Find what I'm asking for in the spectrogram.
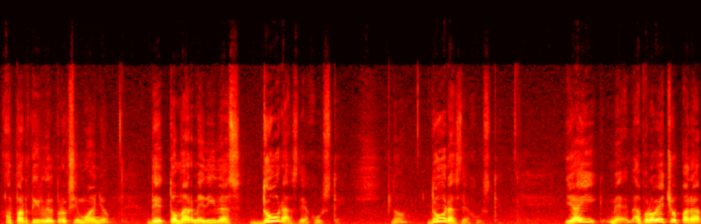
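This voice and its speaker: A professor with a high-pitched, darkish voice addresses a political forum panel. He's hesitant, repeating words, restarting phrases, and tacking questions onto the ends of his sentences.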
